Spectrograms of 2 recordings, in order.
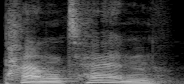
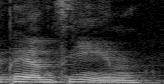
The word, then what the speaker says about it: Pantene: the company pantene and i say pantene that's so weird to me because when growing up i was just always impressed by the term pantene pro-v and it just wouldn't sound the same if i was saying pantene pro-v it's a bit of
